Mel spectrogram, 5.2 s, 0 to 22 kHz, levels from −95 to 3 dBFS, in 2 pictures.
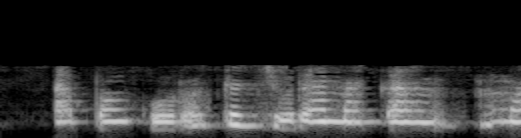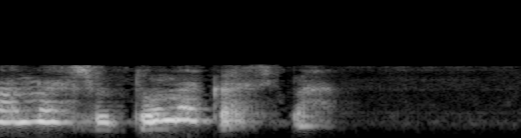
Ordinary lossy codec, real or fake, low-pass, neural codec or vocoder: AAC, 16 kbps; fake; 3.6 kHz; codec, 16 kHz, 4.8 kbps, FACodec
